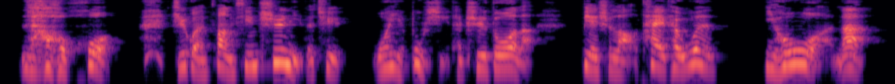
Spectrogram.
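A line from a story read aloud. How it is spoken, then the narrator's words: Laughing. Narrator (Chinese): 薛姨妈笑道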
